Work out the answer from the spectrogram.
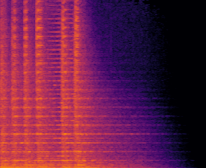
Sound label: Combat Very High Threat End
